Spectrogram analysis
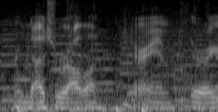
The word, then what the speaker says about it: Najarala: I have heard the horrors of Apex title Najarla. Or Najarala. There I am. There I go again. Najarla. Thought we'd gotten rid of that pronunciation.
